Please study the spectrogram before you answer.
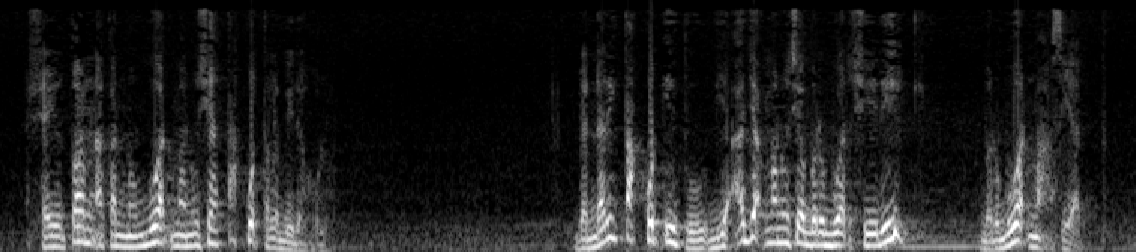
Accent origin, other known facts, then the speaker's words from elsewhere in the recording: South Sulawesi, Indonesia; Saya hamba Allah dari Sulawesi Selatan, Bugis.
